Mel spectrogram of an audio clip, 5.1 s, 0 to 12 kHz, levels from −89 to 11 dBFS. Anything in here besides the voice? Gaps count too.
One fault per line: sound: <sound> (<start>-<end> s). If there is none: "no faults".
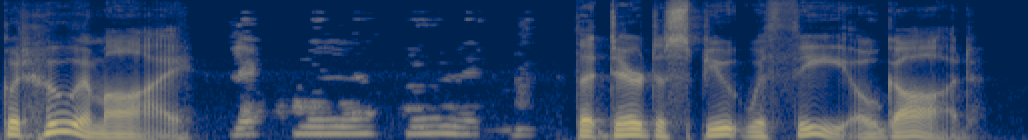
sound: sigh (1.2-2.7 s)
